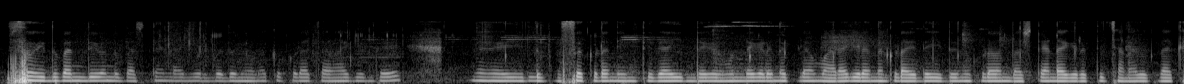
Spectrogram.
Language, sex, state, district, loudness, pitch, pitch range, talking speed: Kannada, female, Karnataka, Mysore, -24 LUFS, 160 Hz, 160-165 Hz, 80 wpm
